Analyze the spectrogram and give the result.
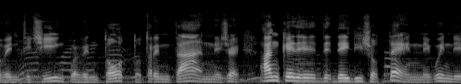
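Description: Over clear background music, a man talks with ordinary pitch variation in a dry sound with no echo. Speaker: interviewee. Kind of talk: interview answer. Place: garden. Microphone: handheld.

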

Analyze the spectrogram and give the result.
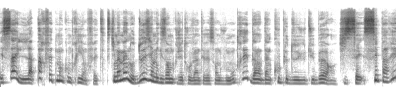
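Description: The man's tone is dark and mellow. He speaks at a moderate pace with ordinary pitch variation. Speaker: video commentator. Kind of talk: explanatory monologue, commentary on a video. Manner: serious, measured, explanatory.

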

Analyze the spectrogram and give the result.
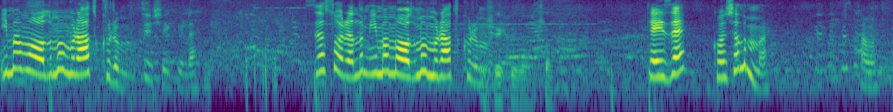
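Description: A woman speaks at a high pitch and a fairly quick pace with very wide pitch swings, big swings in loudness and long, frequent pauses, in a dry sound with no echo and with crowd noise in the background. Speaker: street interviewer. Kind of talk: street interviews. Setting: outdoors on the street. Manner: fast. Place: street. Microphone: handheld.

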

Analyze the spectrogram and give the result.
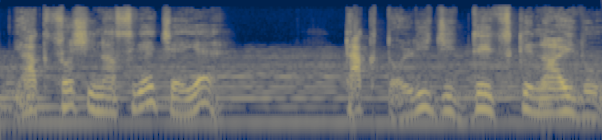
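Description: A man with an Ostrava accent, very slow pace and very wide pitch swings, with music in the background. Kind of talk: planetarium show narration. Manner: folksy, humorous.

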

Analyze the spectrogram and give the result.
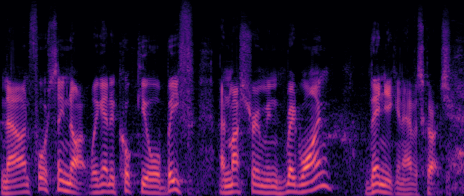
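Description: A man talks fast with lively intonation and a medium pitch. His tone is fairly bright.

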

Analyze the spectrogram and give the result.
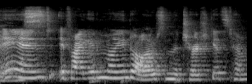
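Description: The speech comes at a very fast pace. Room echo is audible, with light background noise. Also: woman. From Boston, Massachusetts. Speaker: vlogger. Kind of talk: casual talk to camera. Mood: playful, laughing. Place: home room. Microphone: camera far.

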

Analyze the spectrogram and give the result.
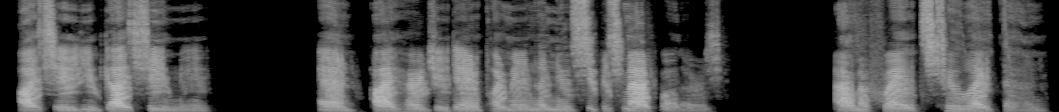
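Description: A man in a cartoonish character voice, raspy, very deep and low in pitch, at a fairly slow pace. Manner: cold, brooding, terse.

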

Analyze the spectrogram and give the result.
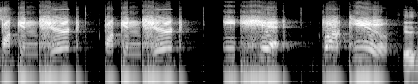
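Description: The voice is a put-on character voice with a nasal sound. Its pitch is high. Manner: insulting, rude.

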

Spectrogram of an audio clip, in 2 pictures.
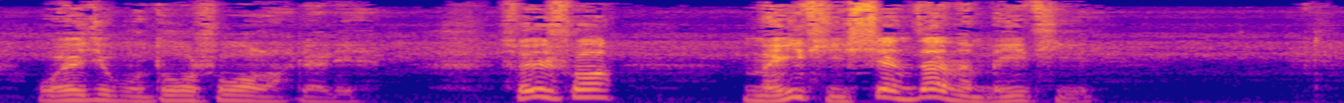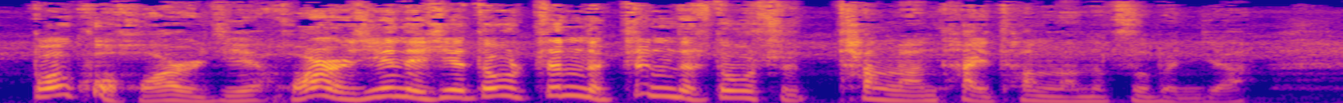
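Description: Somewhat breathy and fairly high-pitched, a man talks at a fairly quick pace with very wide pitch swings, the sound dry with no echo. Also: big swings in loudness. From China. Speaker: political commentary vlogger. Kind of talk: casual monologue vlog. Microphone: phone near.

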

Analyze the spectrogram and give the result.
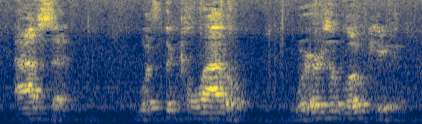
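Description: Amid light background noise and audible room echo, a man talks at a very fast pace. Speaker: hard money lender presenting to real estate investors. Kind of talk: lecture. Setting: live seminar with audience. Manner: fast talker; talkative. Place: meeting room. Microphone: camera far.

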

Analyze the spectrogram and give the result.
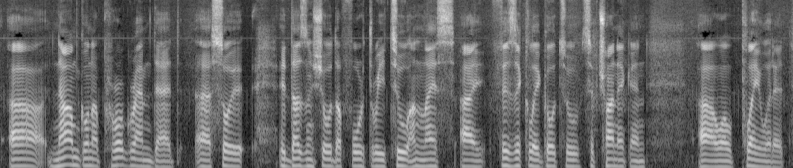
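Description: A man speaks in a monotone with flat intonation at a very slow pace. The sound is dry, with no echo. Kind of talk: tutorial. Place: car. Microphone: phone near.

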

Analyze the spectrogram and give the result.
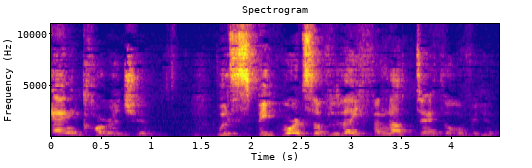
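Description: In an Irish accent, a man speaks at a high pitch over light background noise. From Ireland. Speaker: pastor. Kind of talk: sermon. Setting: church with live congregation. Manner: animated, call-and-response preaching with humour. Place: church. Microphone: handheld.

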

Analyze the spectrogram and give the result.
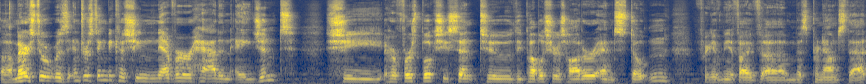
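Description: With lively intonation, a man delivers his words at a moderate speed. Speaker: book reviewer. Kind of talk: casual book review vlog. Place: home room.

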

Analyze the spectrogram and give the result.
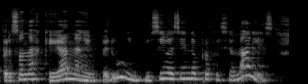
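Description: With ordinary pitch variation, a woman speaks in a somewhat breathy way. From Peru, provinces outside Lima. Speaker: direct sales team leader. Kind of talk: online business training meeting. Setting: video call. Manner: animated.

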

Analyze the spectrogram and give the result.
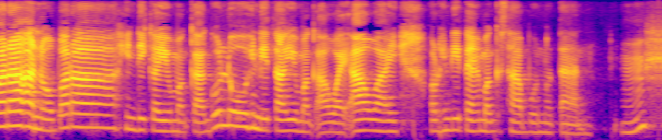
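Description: A bright, sharp tone at a moderate pace with lively intonation. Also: woman. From Mindanao, Philippines; Philippines. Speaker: YouTuber. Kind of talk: casual vlog commentary. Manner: animated. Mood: exasperated, chiding. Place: home room. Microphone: phone near.

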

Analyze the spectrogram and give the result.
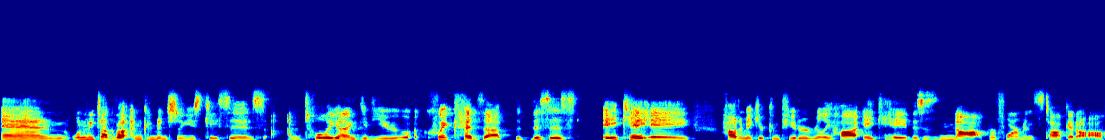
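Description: Over a quiet background, a woman talks at moderate speed. Her pitch varies in an ordinary way. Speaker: remote conference speaker. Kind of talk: conference talk. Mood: friendly, smiling. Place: home room. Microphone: earbuds.

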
